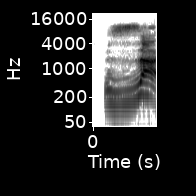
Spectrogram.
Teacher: জিহ্বার আগা এবং সামনের উপর নিচের দুই দাঁতের আগার সাথে লাগিয়ে উচ্চারিত হবে এটা কি বলছে যা দেখেন উপর নিচে দুইটাই দাঁতের সঙ্গে যা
